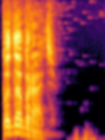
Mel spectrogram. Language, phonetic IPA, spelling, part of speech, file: Russian, [pədɐˈbratʲ], подобрать, verb, Ru-подобрать.ogg
- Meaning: 1. to pick up 2. to sort out, to select, to glean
